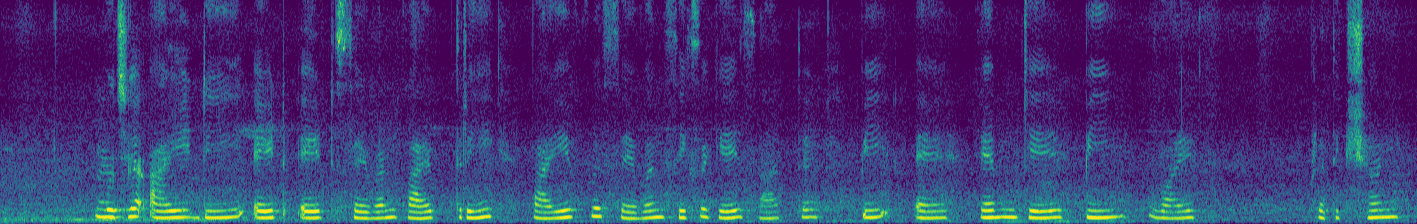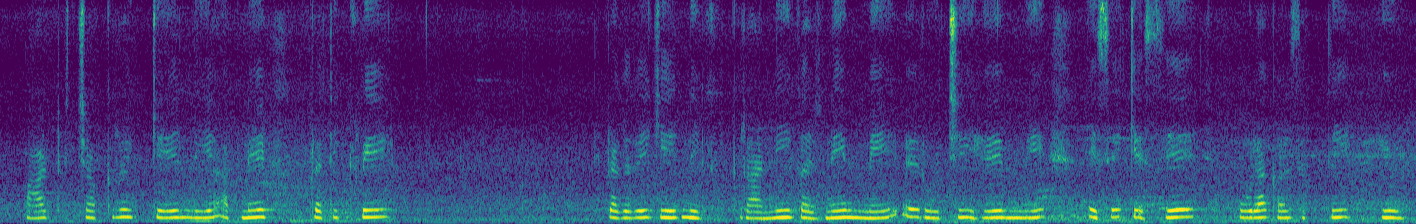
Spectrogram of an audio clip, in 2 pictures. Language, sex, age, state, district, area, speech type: Hindi, female, 30-45, Madhya Pradesh, Harda, urban, read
